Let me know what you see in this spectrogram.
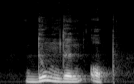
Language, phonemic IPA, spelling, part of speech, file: Dutch, /ˈdumdə(n) ˈɔp/, doemden op, verb, Nl-doemden op.ogg
- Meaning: inflection of opdoemen: 1. plural past indicative 2. plural past subjunctive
